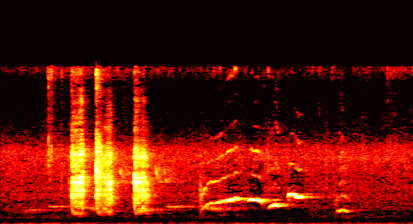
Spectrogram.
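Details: Greater green leafbird from Sumatra singing in the rainy season, kept as a songbird: a few harsh broadband chacks, then clear whistled slurred phrases near the upper-middle range, rising and falling.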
